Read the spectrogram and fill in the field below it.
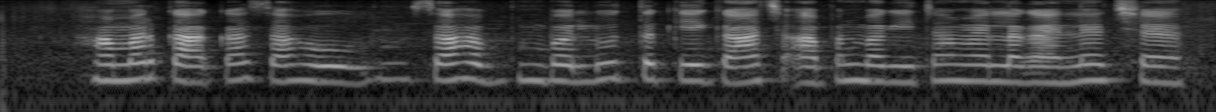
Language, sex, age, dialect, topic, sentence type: Maithili, female, 18-24, Eastern / Thethi, agriculture, statement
